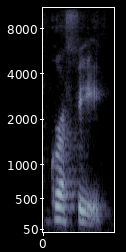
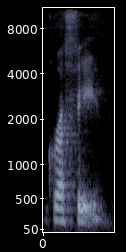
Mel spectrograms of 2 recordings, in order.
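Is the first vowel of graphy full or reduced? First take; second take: reduced; reduced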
